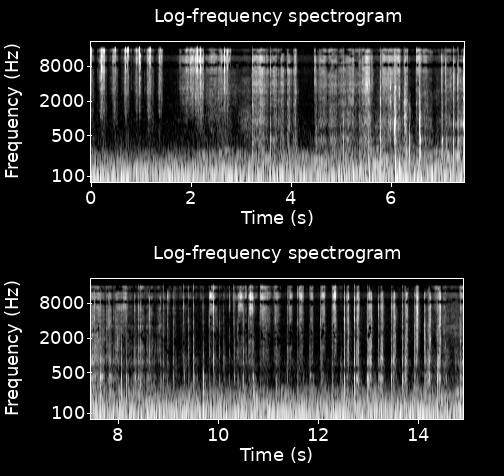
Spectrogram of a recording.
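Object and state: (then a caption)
Paperback book, pages flipped and cover scratched. The pages of an "L'imaginaire" paperback book with a paper cover are flipped, then long nails scratch across its card cover. The result is a steady stream of soft, quick, papery rustles and scratches with a low, dull body and brief crisp ticks on top.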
